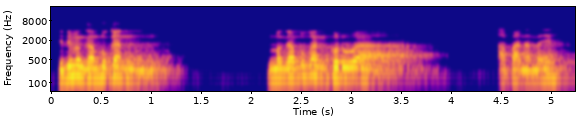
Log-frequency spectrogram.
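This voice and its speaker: A man's voice: a little high, fairly even intonation. A man teaching Quran recitation at a mosque study session. He explains step by step, asks questions and answers them himself, and demonstrates each sound. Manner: chants sample verses slowly. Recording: roomy, echoey, dull lo-fi mosque recording.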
